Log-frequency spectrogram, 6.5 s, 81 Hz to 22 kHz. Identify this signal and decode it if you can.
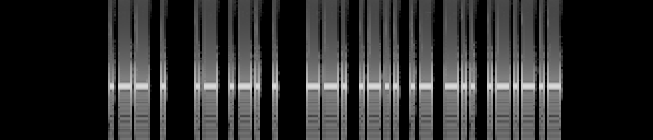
Morse code, heard as a keyed tone, about 28 wpm, 700 Hz. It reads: WE ARE GLAD.
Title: Sentences from Top 800 Words 28wpm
